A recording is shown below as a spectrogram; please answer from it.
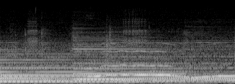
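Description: Acoustic guitar playing slow, ringing chords, with a long wordless note held over it that dips in pitch near the end.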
